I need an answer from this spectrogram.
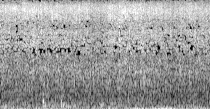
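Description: Onion-tomato masala sizzling steadily in oil in a frying pan, with the spices just stirred in.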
